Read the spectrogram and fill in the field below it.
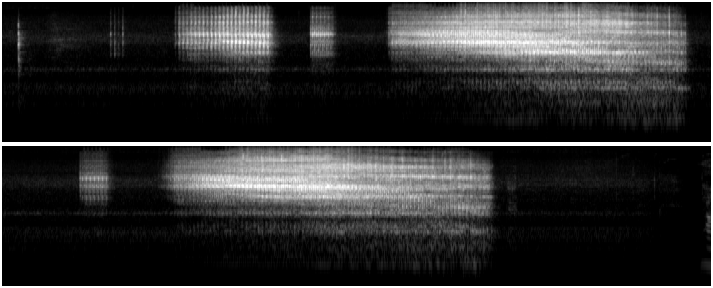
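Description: Wood lathe truing the end grain of a tall spruce goblet, two long bursts of loud hissing, scraping cuts separated by a quiet hum, plus a few short cuts before them.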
